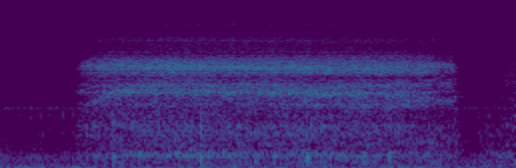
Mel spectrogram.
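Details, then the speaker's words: Titanide Leto RTA vape atomizer draw with high thin whistle over rushing air from the airflow system; whistle grows louder as airflow is partly closed. "c'est un peu ce système des flots qui a tendance à siffler quand vous l'entendez ça fait un peu de bruit"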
